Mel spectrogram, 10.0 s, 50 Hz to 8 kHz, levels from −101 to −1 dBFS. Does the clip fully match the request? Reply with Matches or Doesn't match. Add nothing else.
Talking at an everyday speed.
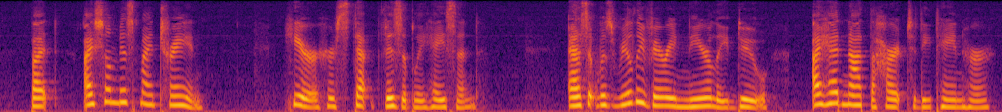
Matches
